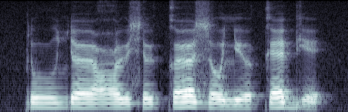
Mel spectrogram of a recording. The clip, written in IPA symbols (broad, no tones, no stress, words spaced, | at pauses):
ɾuːʎɾœː ʕʉzɾʉ kœzo lʲɵːkɛbʲe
